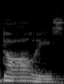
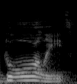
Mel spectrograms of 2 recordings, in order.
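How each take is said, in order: First: The first vowel sounds like 'doll'. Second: The first vowel sounds like 'doy'. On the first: The speaker calls it wrong. "it's not dollies" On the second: The speaker calls it right. "pronounce it right. It's doilies"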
